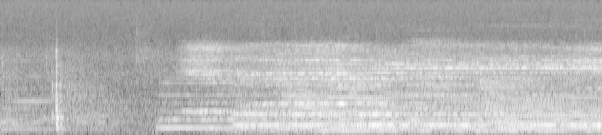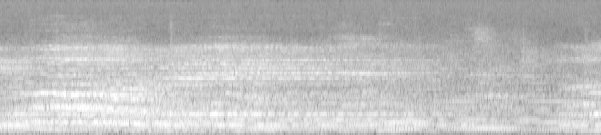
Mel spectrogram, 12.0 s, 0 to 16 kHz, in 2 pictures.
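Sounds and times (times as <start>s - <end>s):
choir singing a hymn: 1.6s - 12.0s.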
